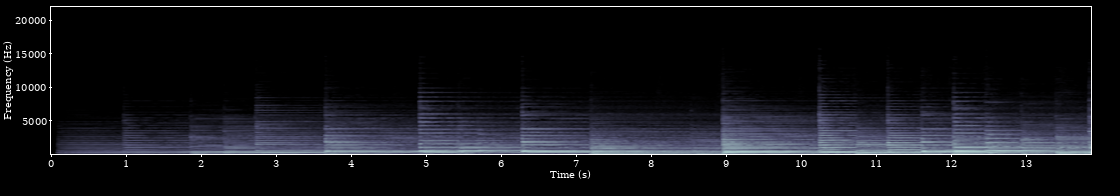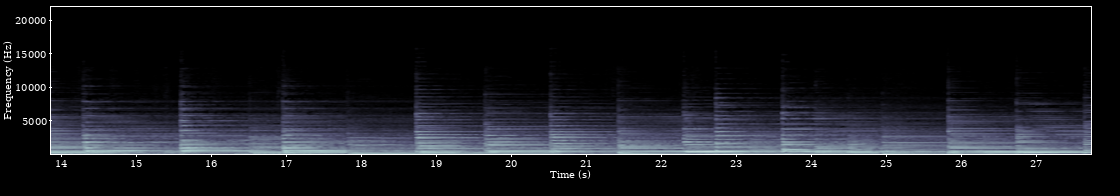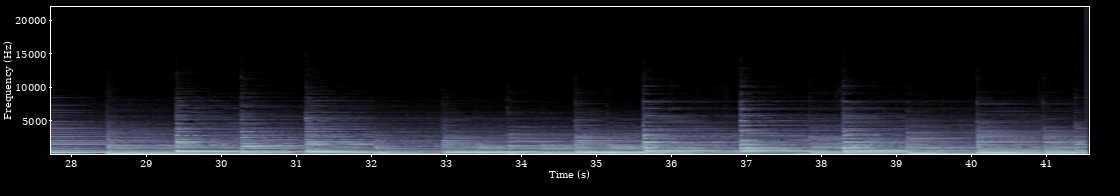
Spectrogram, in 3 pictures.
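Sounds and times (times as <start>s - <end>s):
relaxed emotional piano music: 0.2s - 41.5s.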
